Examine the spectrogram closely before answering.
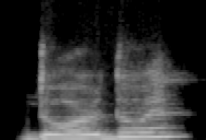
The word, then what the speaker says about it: Dordogne: GN is always pronounced like IN, in. Okay. So the first word, Lin. very good, Lin. Lin means line. Okay. Then the next one, Dordogne.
